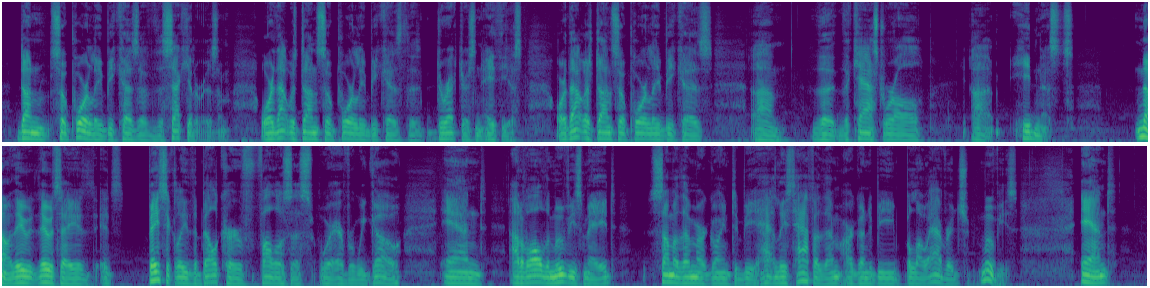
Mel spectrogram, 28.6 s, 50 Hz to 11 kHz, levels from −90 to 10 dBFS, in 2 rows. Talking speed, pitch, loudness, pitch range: 155 wpm, 95 Hz, -27 LUFS, 85-105 Hz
